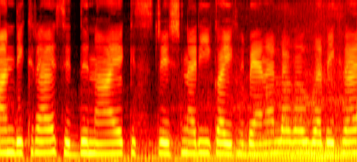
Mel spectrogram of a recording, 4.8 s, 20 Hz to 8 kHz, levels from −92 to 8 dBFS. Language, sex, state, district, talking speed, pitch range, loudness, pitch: Hindi, female, Bihar, East Champaran, 190 wpm, 195-205 Hz, -15 LUFS, 200 Hz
